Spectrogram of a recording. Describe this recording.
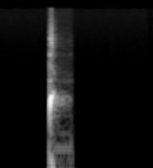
Mouth pop
Single unsynthesised pop sound, made with a finger and mouth. Slightly high pitched.
mouth-pop, finger, mouth, foley, human, pop, cheek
